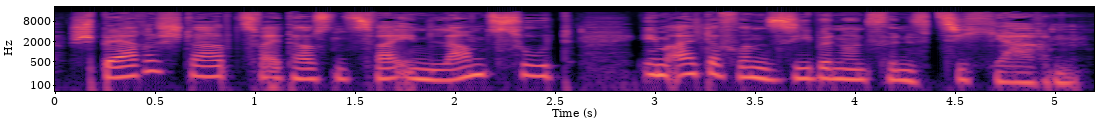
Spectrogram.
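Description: A woman announcer reading a scripted introduction on the radio in a measured, formal style. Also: low-pitched, expressive, vocal fry, a little mellow, no echo, clean studio sound.

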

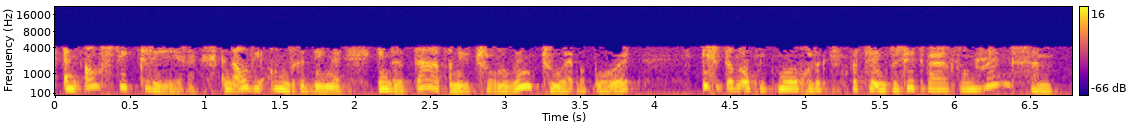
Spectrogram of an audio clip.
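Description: An actress playing a sharp, insistent woman reasoning out a murder case in a vintage Dutch radio play, with a muffled recording. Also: fairly high pitch, very animated, fast, slightly rough, full character voice. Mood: pondering.

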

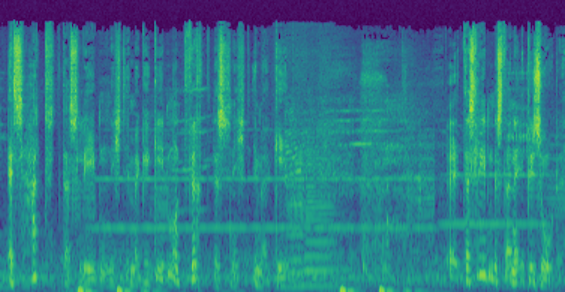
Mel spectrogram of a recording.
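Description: Old eccentric professor in a radio play, gravelly, super animated, theatrical lecturing, music behind. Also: male voice, mid-range voice. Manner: theatrical, savoring words, halting then surging. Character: eccentric older male professor, erudite, courteous, rapturous lecturer. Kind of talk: German radio play acting.

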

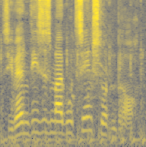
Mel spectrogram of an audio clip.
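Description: A man playing a suave, mocking gentleman thief in a German radio play, with a theatrical, commanding manner. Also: high voice, big pitch swings, brisk, slight background noise. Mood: brisk, commanding. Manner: theatrical, urbane, playfully threatening.

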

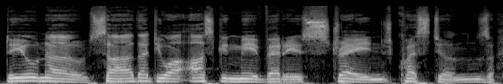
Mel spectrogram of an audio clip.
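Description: A man's voice: mid-range voice, fairly even intonation, takes it slowly, dry recording, studio quality, natural voice. A man voicing a proud, commanding duke who answers with haughty dismissal.

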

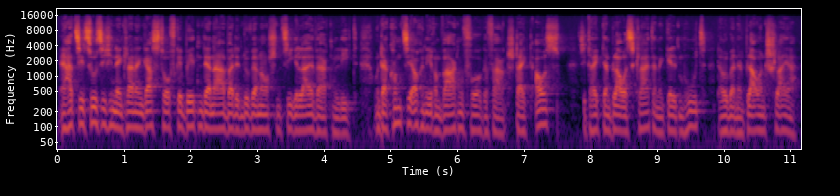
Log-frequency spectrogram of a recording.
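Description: An actor as the grave, measured narrator of a 1960s German radio drama, reading literary prose. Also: male voice, deep voice, steady tone, close to an everyday voice.

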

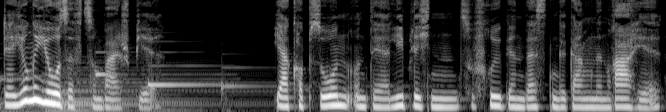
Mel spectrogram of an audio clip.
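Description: A woman narrating a literary radio play as a composed storyteller, with calm, deliberate phrasing. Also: fairly low pitch, faint music behind, close to an everyday voice. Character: composed female storyteller of an epic.

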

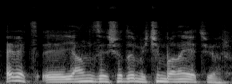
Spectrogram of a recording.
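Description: Man acting a flustered, mellow-voiced ordinary fellow. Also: mid-range voice, fairly quick, slightly rough, close to an everyday voice. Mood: nervous, evasive. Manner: muttering to himself, hesitant, flustered. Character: nervous ordinary man caught up in a robbery. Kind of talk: radio drama acting. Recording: dull lo-fi radio recording.

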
